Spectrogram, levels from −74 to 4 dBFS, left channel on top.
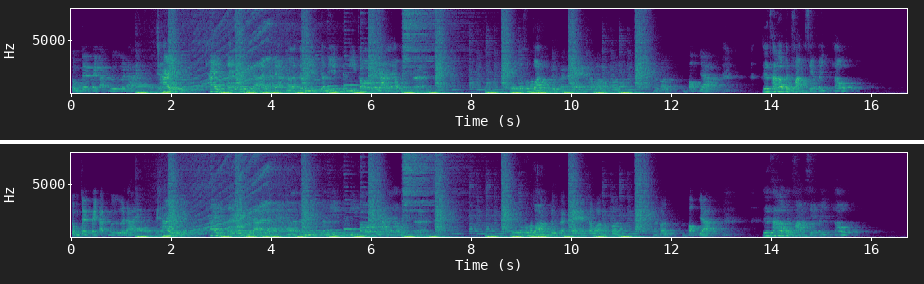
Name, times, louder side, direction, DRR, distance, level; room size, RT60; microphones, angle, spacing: voice 1, 0.0-2.3 3.2-4.0 9.1-10.9 11.6-11.9 12.3-13.1, right 2 dB, 90° right, 3 dB, 0.5 m, -28 dB
sound 1, 1.3-11.5, equal, 5° right, 0.6 m, -19 dB
voice 2, 1.7-2.2 2.7-7.1 8.7-9.5 13.0-13.2 13.8-15.5, left 3 dB, 45° left, 3 dB, 0.3 m, -24 dB
3.9 x 2.1 x 3.3 m, 1.3 s
head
